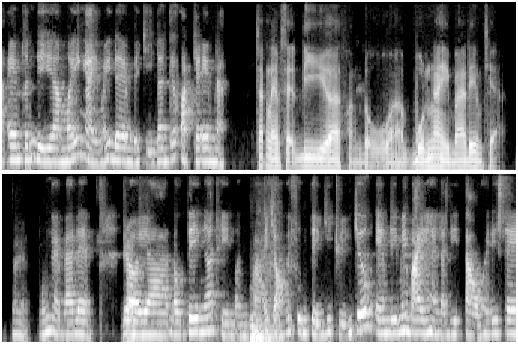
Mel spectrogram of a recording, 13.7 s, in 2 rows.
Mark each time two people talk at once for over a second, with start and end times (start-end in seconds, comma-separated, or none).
none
